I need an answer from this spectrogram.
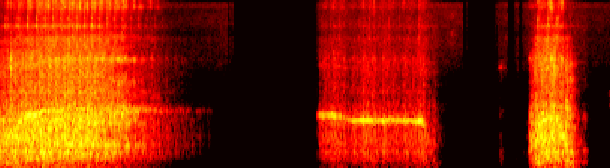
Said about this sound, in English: I'm just going to sew real close to that edge.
